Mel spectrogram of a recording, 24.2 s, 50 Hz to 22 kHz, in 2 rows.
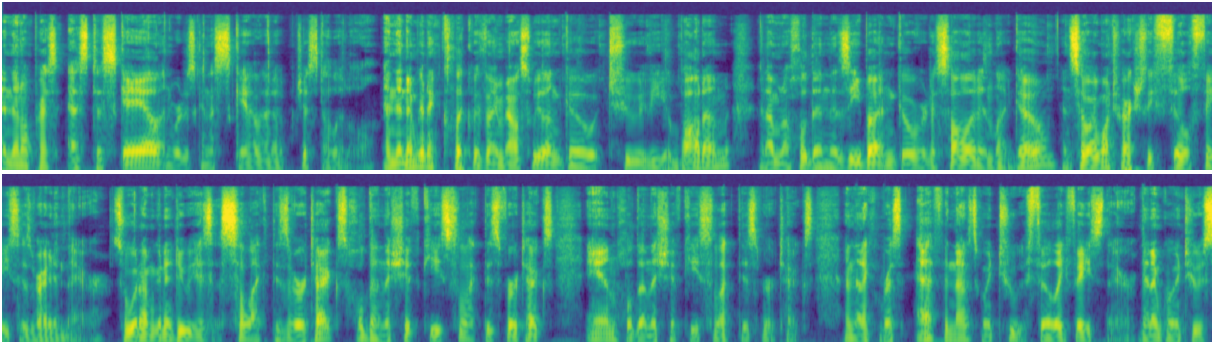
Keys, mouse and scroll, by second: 1.0 s, 2.5 g, 3.7-4.4 scroll up 1, 4.4-5.8 middle drag, 5.8 scroll up 1, 6.1 middle click, 6.7-9.8 scroll up 1, 9.8 z, 10.1 shift+middle click, 10.8-12.5 middle drag, 12.5-14.3 scroll up 1, 14.3 right click, 14.6 shift+middle click, 14.9-16.6 scroll up 1, 16.6 shift+right click, 16.9 scroll up 1, 17.1-19.3 middle drag, 19.3 shift+right click, 19.6-21.1 shift+middle drag, 21.1 f, 22.9-24.2 shift+middle drag.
